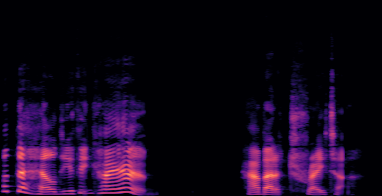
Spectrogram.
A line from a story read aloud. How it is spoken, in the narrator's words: Cho scoffed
